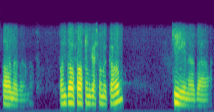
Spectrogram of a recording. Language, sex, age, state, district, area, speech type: Kashmiri, male, 30-45, Jammu and Kashmir, Srinagar, urban, conversation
